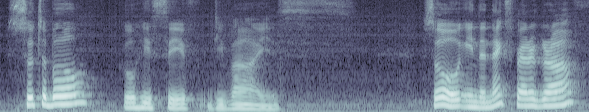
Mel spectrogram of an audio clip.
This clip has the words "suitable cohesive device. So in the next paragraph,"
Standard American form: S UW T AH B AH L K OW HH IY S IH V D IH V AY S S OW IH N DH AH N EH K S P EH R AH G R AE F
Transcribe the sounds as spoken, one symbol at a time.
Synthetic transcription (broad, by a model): S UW T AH B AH L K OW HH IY S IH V D IH V AY S S OW IH N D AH N EH K S P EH R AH G R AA F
